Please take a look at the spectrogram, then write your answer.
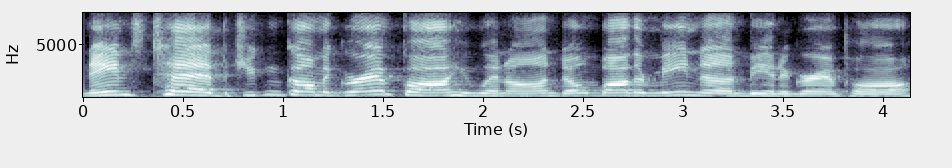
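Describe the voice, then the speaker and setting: A woman mumbles in a put-on character voice pitched high. She talks at a fairly quick pace, her loudness swinging widely. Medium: read story. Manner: folksy dialect speech.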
